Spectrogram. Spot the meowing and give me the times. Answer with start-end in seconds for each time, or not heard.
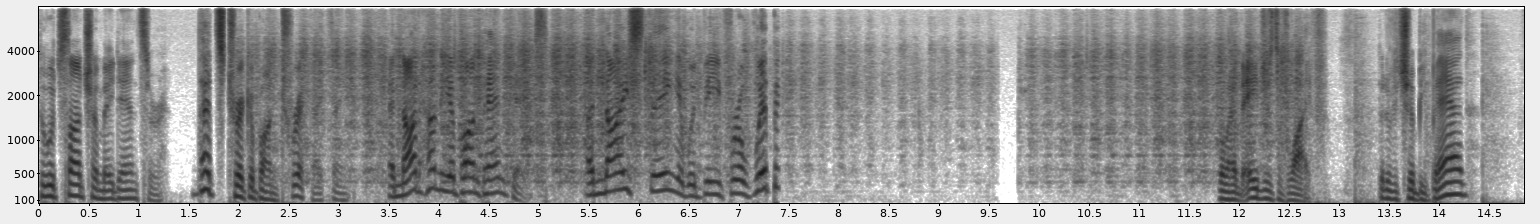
not heard.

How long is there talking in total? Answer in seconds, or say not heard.
10 s.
